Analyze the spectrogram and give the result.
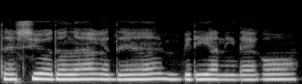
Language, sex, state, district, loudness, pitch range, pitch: Chakma, female, Tripura, Unakoti, -12 LUFS, 230-240 Hz, 235 Hz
